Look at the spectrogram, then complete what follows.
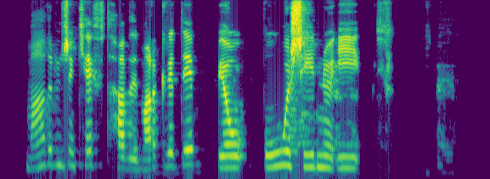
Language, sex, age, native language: Icelandic, female, 30-39, Icelandic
